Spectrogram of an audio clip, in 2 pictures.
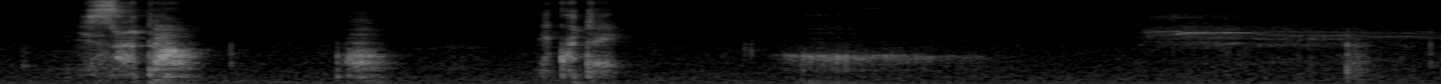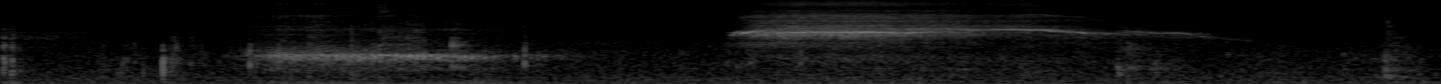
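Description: A woman imitating snoring with her voice, soft and slow: two snores, each a raspy in-breath followed by a higher, whistling out-breath that tails off, after three short breathy sounds at the start.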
